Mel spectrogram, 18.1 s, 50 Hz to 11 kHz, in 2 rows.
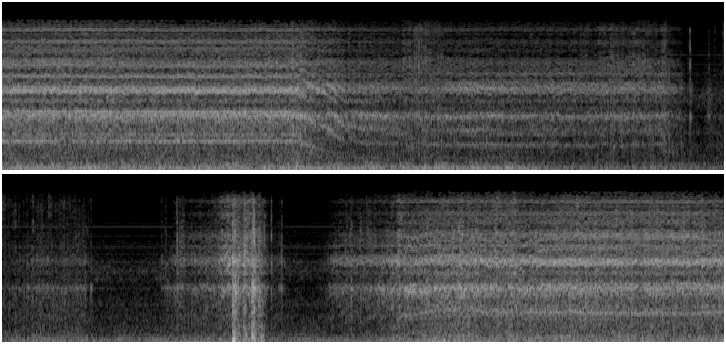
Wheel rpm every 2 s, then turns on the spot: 160, 160, 90, 70, 30, 10, 20, 140, 160.
8-10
